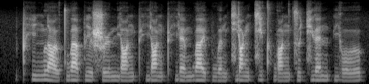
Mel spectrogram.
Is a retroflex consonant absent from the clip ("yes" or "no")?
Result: no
